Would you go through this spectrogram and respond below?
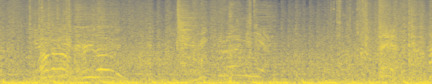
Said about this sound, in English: I'm out, reloading!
